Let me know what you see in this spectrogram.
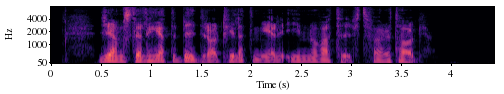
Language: Swedish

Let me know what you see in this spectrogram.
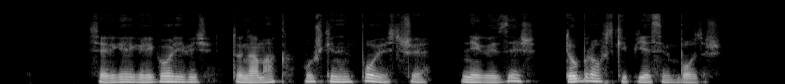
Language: Mari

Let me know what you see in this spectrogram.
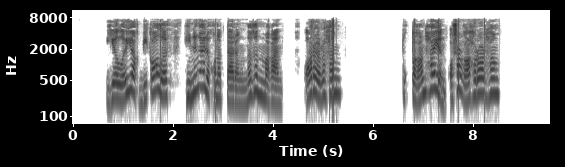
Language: Bashkir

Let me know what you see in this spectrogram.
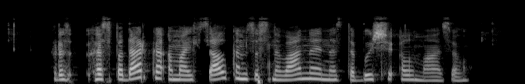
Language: Belarusian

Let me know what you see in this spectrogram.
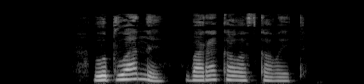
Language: Mari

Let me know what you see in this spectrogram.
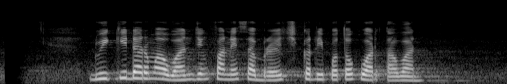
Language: Sundanese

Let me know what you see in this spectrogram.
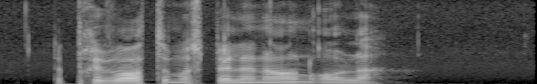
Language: Norwegian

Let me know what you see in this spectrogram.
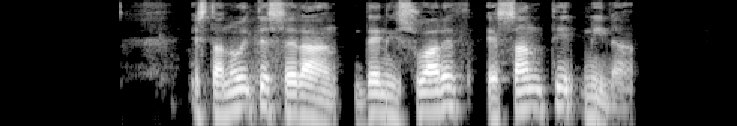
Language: Galician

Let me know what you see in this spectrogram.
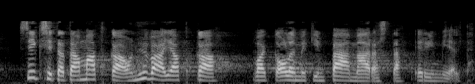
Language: Finnish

